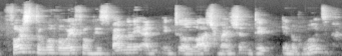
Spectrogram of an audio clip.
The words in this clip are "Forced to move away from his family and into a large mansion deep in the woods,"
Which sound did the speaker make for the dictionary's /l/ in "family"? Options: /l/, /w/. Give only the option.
/l/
